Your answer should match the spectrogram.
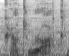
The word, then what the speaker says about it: Krautrock: Kraut Rock, no caso, pronunciado em inglês corretamente e não tão tosco quanto eu pronunciei antes.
